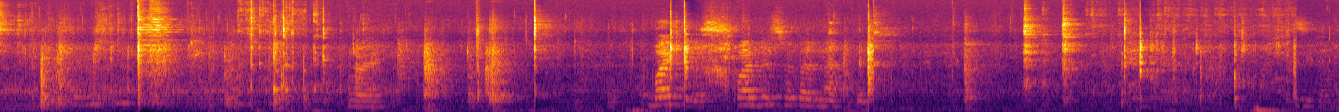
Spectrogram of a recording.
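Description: A metal spoon scraping and clinking against a metal pot and a ceramic baking dish as thick cooked callaloo is spooned out, with sharp clicks scattered irregularly throughout.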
